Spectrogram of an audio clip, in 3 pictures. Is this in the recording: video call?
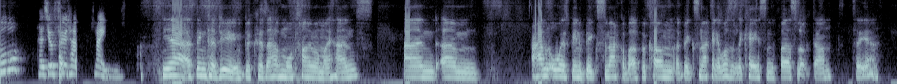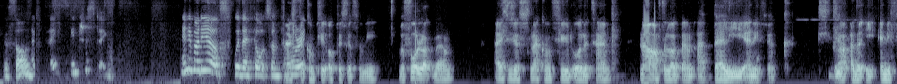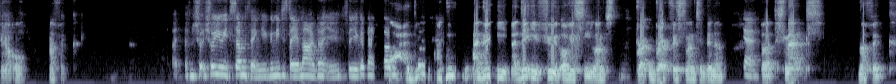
yes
